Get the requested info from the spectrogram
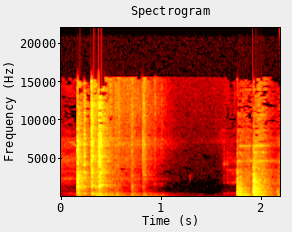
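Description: Pieces of Fleischwurst dropped into a stainless steel Thermomix mixing bowl, clattering and knocking against the metal for just under a second. Another sudden knock comes near the end.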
